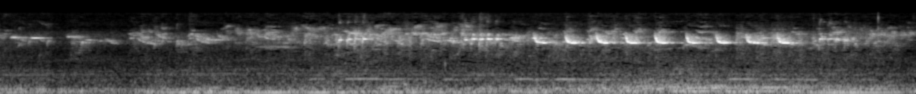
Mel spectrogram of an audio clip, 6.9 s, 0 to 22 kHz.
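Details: Silver goldfinch x canary mule singing, Greece 2023: a high, fast twittering warble that builds into a run of bright, evenly repeated chirping notes near the end, with a quiet low hum in the background.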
